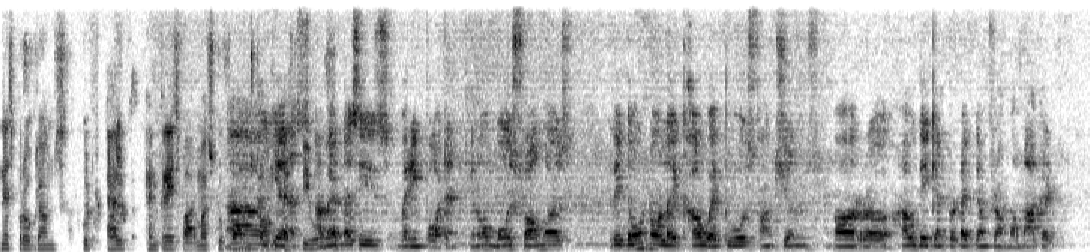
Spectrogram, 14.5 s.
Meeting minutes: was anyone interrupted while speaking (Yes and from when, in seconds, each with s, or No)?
Yes, from 3.0 s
